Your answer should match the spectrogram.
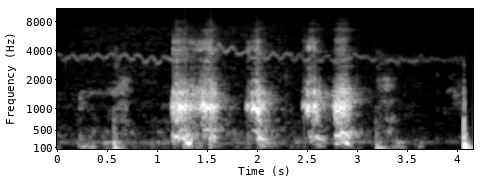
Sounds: Sniff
